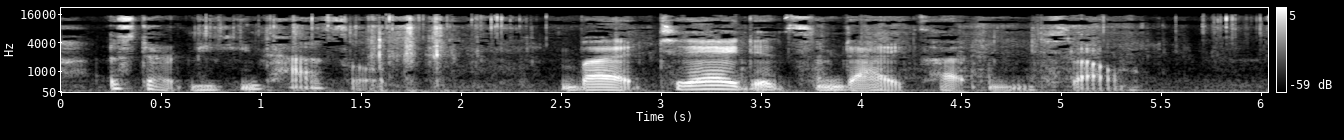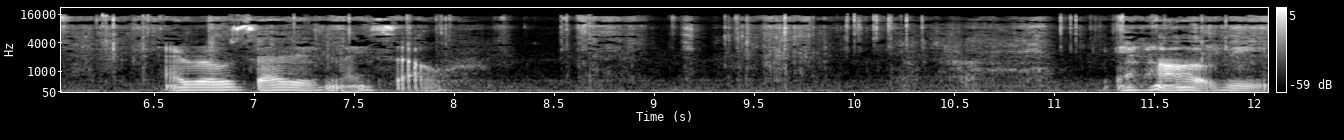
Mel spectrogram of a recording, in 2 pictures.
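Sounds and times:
soft paper crackles: 0.6 - 12.0
paper rustling and crinkling: 0.7 - 12.0.

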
